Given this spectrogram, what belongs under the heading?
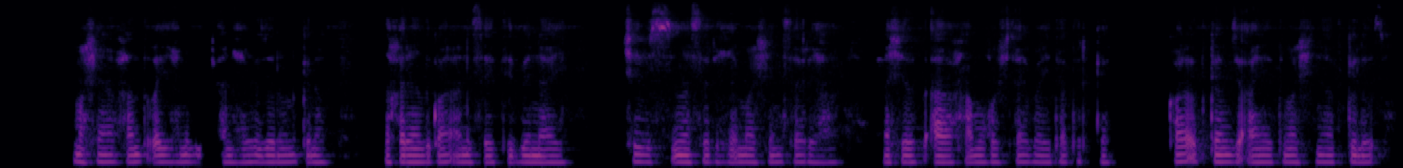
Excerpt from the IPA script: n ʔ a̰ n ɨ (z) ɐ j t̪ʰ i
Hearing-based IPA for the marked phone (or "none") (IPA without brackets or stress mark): s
